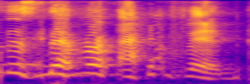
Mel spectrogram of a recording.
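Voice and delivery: retold denial, stretched out through laughter; laughing protest. Son retelling his denial to mom, laughing indignant protest.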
